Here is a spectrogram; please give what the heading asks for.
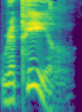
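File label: "repeal", British English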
